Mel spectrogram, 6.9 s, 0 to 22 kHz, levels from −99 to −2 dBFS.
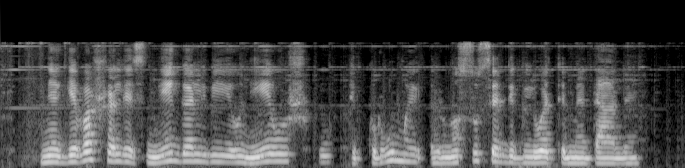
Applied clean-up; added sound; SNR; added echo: neural mask model RNNoise.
